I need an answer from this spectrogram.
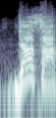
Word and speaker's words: ยสะ: สหาย ยสะ กุลบุตร อ่า บาง ที เรา ไป ฟัง เสียง พระ ยศ ขึ้น มา อ่าน พยศ ขึ้น มา เอ้ ก็ คือ มัน อ่าน ภาษา ไทย แต่ ย สะ เนี่ย มัน ออก เสียง เหมือน บาลี ที่ นี่ วุ่นวาย หนอ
